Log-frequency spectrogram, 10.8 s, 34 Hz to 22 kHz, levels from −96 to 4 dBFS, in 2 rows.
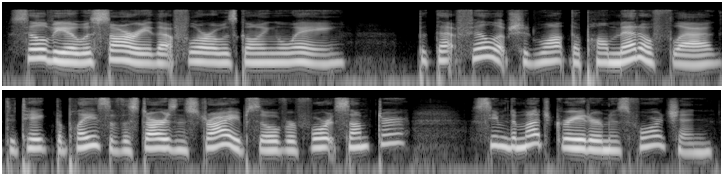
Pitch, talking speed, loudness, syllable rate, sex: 235 Hz, 185 wpm, -18 LUFS, 5.1 syllables/s, female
